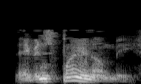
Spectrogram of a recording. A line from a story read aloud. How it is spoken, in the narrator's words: snapped William Button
